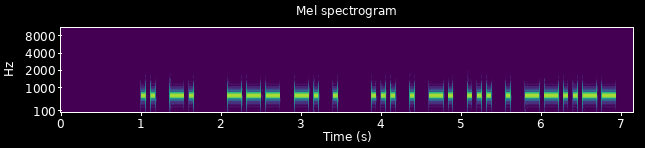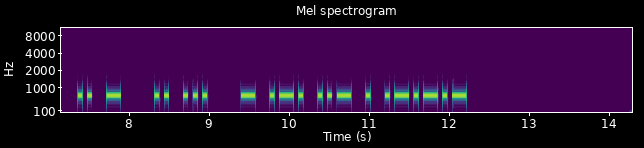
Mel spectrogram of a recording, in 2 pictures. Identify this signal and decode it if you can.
Morse code, heard as a keyed tone, about 20 wpm, 700 Hz. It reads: IN ONE SENSE, IT IS TRUE.
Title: Sentences from Top 1000 Words - Review Part 4 - 20wpm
